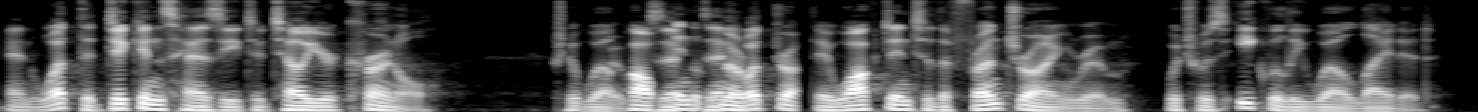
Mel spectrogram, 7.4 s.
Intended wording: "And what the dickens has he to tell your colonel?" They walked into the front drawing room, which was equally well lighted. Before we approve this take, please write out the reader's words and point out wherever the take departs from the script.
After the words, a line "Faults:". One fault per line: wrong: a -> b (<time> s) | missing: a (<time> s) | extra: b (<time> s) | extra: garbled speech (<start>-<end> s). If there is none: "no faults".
"And what the dickens has he to tell your colonel?" [garbled] They walked into the front drawing room, which was equally well lighted.
Faults:
extra: garbled speech (2.8-4.0 s)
